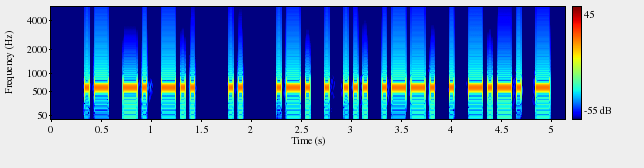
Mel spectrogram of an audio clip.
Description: Morse code, heard as a keyed tone, about 25 wpm, 600 Hz. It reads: AND I RESPECT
